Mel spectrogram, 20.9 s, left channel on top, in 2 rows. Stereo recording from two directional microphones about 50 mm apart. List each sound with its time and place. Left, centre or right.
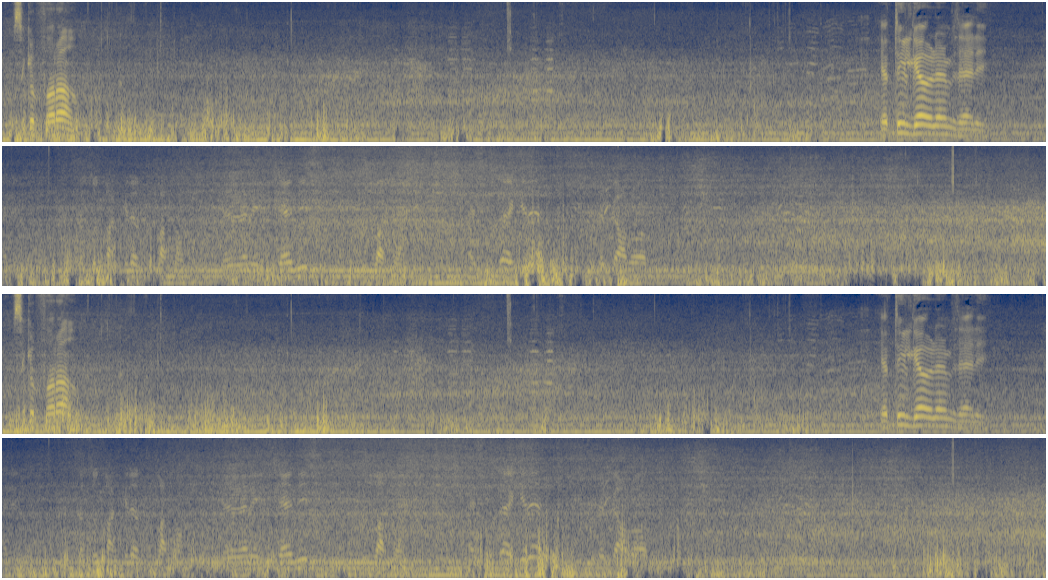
0.1 s speech: left
8.7 s speech: centre
12.7 s vehicle: right
15.5 s speech: right
20.0 s vehicle: right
